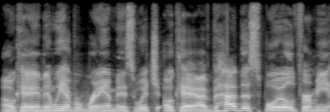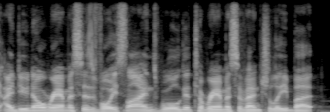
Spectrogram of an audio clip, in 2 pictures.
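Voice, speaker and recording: A man's voice: a little high, steady tone, fairly quick, smooth, no room sound, studio quality. A man giving casual reaction commentary as a video host, musing and thinking aloud as he goes. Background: faint music.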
